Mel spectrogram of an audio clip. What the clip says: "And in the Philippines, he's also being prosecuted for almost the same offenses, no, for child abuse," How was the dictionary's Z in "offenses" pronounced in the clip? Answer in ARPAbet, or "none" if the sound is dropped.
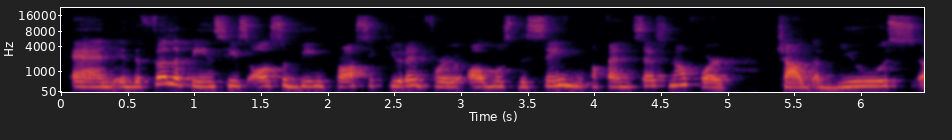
S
